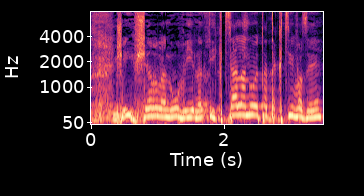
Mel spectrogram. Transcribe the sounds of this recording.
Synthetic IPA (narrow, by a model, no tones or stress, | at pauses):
ʃeifʃeʁlanuvenaikt͡salanuet̪at̪akt͡sivaze̞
